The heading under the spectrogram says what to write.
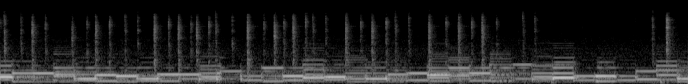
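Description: A steady sequence of synthesizer notes hopping between registers with octave jumps, each note starting with a crisp click and slightly out of tune. The sound is fairly loud, with no talking.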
